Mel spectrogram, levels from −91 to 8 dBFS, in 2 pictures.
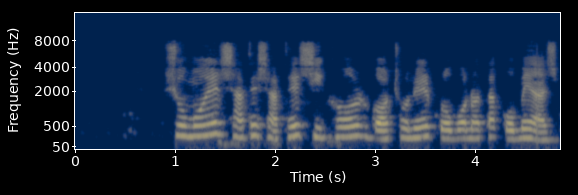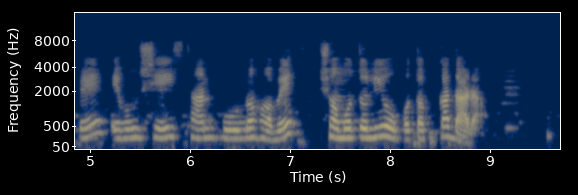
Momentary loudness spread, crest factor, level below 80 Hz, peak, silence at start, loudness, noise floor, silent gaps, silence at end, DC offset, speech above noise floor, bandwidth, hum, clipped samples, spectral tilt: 7 LU; 20 dB; -72 dBFS; -10 dBFS; 0.9 s; -29 LUFS; -82 dBFS; none; 0.1 s; under 0.1%; 53 dB; 8.2 kHz; none; under 0.1%; -4 dB/octave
